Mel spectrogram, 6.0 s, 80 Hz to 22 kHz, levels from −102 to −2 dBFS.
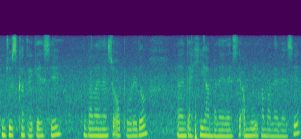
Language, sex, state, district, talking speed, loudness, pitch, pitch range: Nagamese, female, Nagaland, Dimapur, 150 wpm, -19 LUFS, 185 Hz, 180-205 Hz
